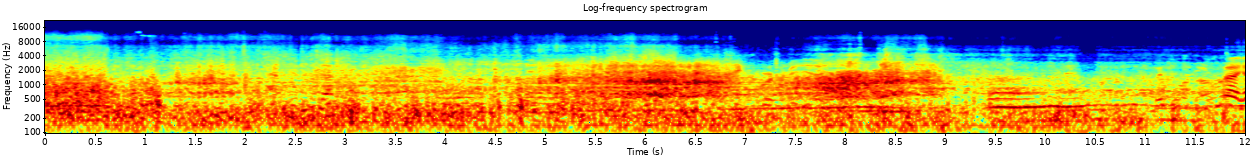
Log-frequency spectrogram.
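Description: BMW cup race cars running at speed around the circuit, their engines rising in two louder swells about six and eight seconds in, with wind noise on the microphone throughout.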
